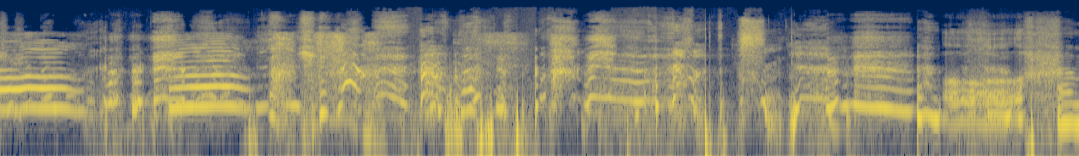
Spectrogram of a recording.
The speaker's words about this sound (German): Lauter kleiner Angstschrei.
